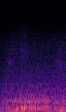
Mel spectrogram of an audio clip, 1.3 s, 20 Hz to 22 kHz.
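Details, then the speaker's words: 2014 Dodge Avenger V6 at a salvage auction, cold 35-degree day, throttle blipped: low rumble pulses unevenly with a stumble in the beat; dead miss on one cylinder, cause unknown, bad gas considered unlikely. "yeah she's got it she's got a dead miss"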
